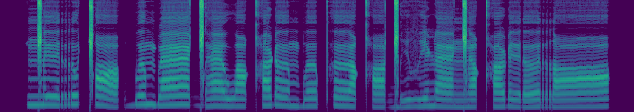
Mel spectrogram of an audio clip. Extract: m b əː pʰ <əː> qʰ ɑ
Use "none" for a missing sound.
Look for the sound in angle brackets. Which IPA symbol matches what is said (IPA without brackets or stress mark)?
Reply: əː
